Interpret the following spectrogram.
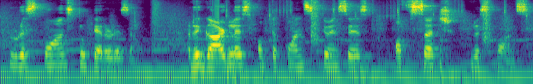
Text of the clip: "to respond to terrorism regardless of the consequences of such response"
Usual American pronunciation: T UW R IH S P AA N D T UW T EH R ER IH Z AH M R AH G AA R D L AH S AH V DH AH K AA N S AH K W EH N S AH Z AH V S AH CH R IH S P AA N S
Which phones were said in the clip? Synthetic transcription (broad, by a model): T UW R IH S P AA N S T UW T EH R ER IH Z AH M R AH G AA R D L AH S AH V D AH K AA N S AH K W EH N S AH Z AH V S AH CH R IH S P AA N S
